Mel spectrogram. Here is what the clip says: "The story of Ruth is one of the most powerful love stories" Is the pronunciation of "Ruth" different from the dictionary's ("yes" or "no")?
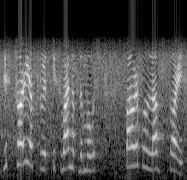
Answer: yes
